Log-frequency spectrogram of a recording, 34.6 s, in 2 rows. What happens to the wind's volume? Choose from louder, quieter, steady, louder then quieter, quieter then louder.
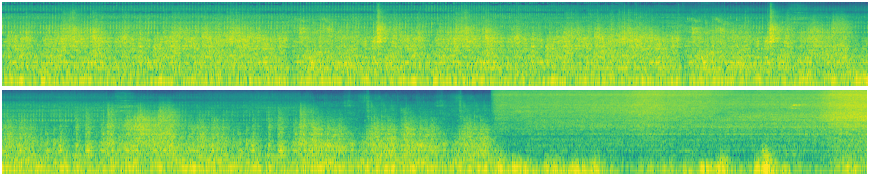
quieter.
